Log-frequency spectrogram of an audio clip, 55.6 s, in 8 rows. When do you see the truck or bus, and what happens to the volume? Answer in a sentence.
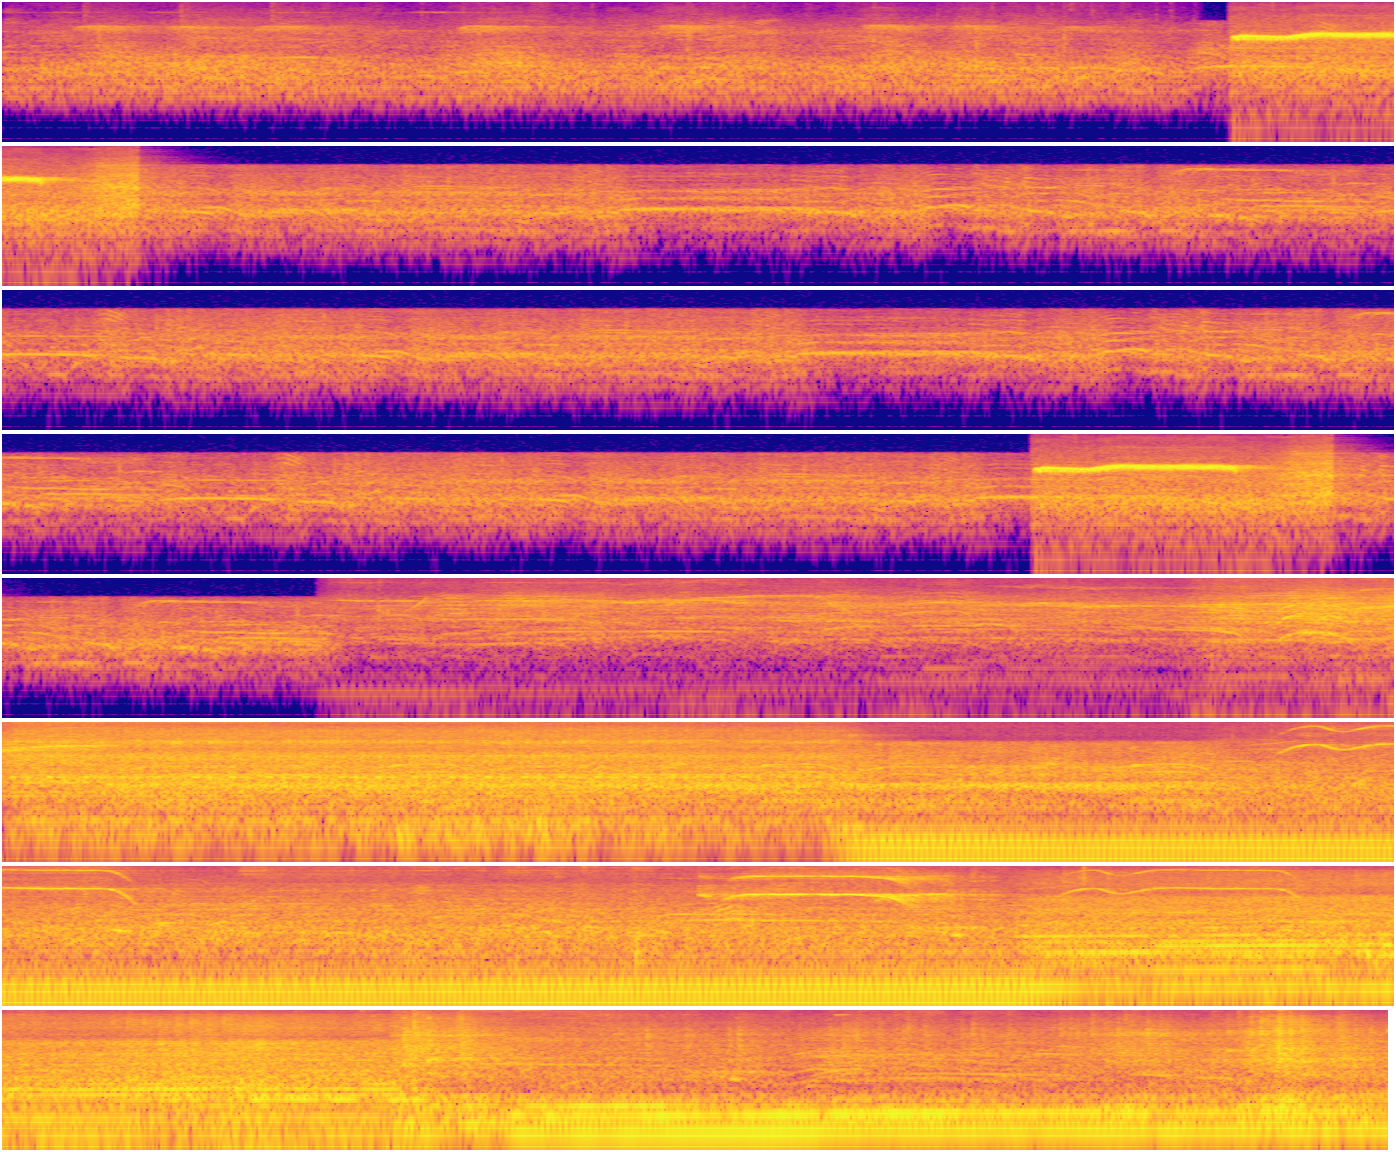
You can hear the truck or bus from 34.8 to 55.6 s, getting quieter then louder.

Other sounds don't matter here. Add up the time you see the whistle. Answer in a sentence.
The whistle can be heard for 5 seconds in total.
